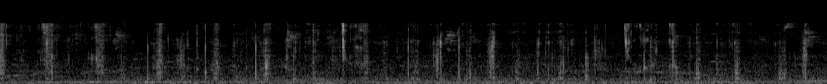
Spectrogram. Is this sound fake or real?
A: real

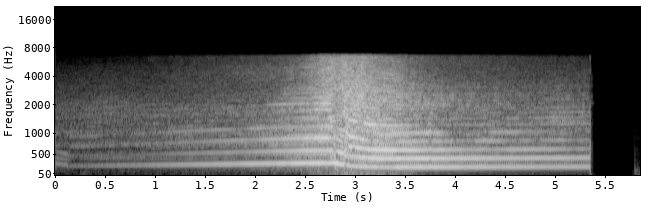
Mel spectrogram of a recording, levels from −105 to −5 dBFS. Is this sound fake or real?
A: real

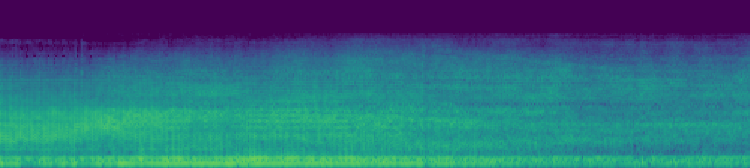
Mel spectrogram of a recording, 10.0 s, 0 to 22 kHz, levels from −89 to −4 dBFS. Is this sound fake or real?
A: fake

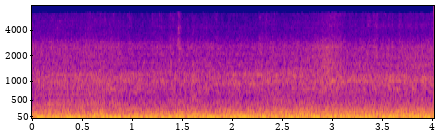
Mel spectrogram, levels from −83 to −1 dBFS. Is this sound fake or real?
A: real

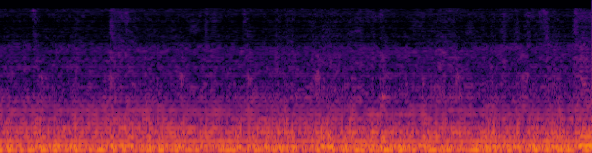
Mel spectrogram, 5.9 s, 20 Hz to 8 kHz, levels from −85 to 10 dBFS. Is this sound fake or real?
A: fake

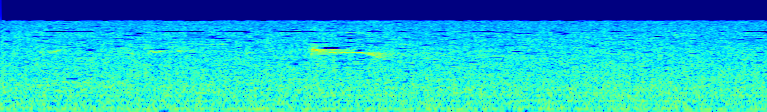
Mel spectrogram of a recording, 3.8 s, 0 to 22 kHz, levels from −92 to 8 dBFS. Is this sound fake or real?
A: real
